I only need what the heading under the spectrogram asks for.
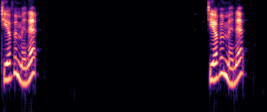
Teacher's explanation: And it's a polite request. You can hear the rising tone.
